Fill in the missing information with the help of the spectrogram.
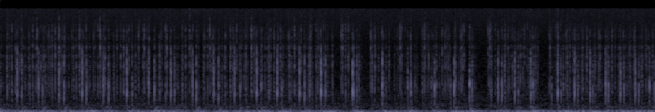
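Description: Fingertips and short nails of both hands scratch and tap the small pyramid studs of a flat, solid red silicone baking mat lying on a table. A steady stream of quick, crisp scratches and soft taps continues throughout, over a constant low hum.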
